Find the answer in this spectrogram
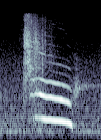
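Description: Shih Tzu giving one high, drawn-out whine of just under a second that drops in pitch at the end, a dog begging for a treat held out of reach.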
